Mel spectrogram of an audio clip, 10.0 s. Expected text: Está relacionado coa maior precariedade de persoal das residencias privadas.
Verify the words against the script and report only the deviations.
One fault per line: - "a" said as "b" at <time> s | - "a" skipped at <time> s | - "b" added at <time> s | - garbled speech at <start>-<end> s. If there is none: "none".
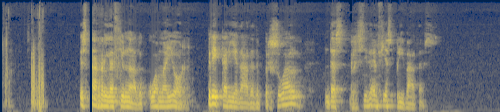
none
